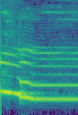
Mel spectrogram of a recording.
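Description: A dog howls alone, close and loud, in one long sustained tone that slides slightly downward, like singing along with its owner.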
